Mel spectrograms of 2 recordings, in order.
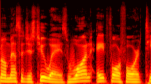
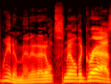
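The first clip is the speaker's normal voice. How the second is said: usual speaking voice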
